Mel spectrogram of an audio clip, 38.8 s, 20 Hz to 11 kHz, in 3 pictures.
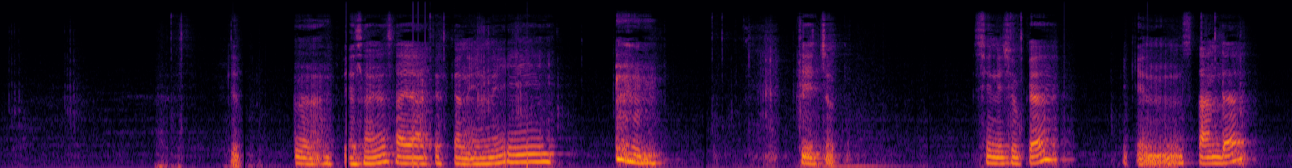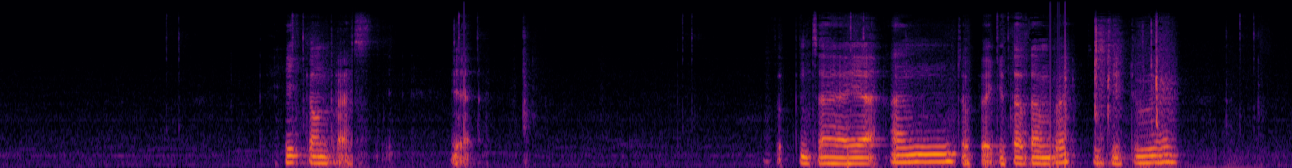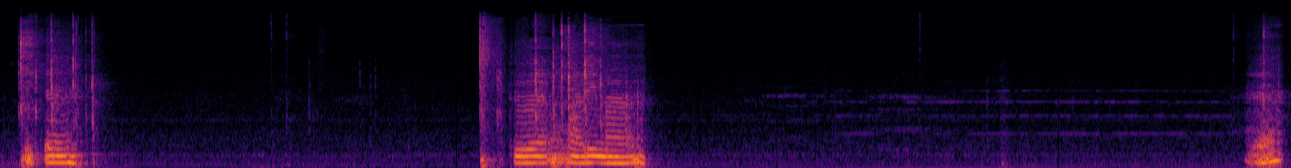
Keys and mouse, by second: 1.5 click, 4.0 click, 6.9 click, 9.8-11.9 drag, 14.3-15.7 drag, 17.2 click, 21.1 click, 22.7-33.0 drag, 34.8-37.9 drag.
